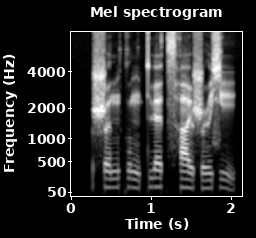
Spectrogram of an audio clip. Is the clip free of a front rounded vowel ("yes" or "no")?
yes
